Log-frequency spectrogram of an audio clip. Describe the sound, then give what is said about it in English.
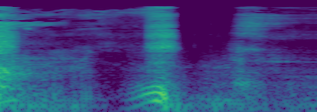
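A deep breath taken at the close of a talk, heard as a few faint, airy breathing sounds rising and falling over a soft noisy background. “Let's take a deep breath before we leave.”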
